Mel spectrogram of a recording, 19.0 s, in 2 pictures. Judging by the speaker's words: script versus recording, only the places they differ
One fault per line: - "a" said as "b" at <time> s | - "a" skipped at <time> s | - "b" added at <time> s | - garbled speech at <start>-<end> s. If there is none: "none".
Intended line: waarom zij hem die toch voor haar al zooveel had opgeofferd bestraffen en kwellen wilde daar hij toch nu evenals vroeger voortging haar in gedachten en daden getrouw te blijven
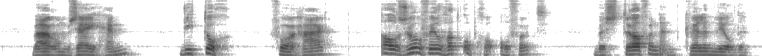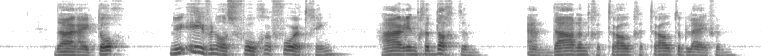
- "getrouw" added at 17.5 s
